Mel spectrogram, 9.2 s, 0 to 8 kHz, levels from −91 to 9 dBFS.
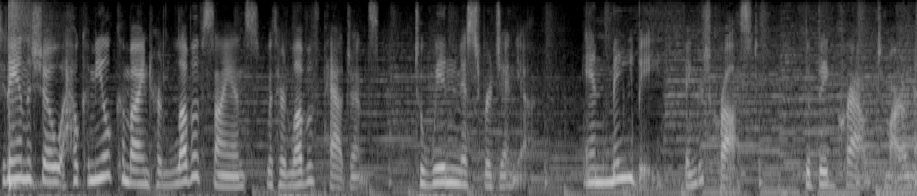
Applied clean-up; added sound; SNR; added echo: none; Snare drum; 9 dB; none.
